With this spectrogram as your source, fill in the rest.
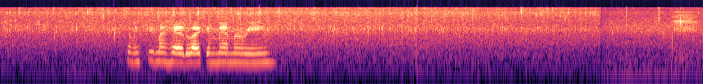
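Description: A rain machine produces artificial rain, a steady, even hiss of falling water that continues throughout; a voice sings briefly over it near the start.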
